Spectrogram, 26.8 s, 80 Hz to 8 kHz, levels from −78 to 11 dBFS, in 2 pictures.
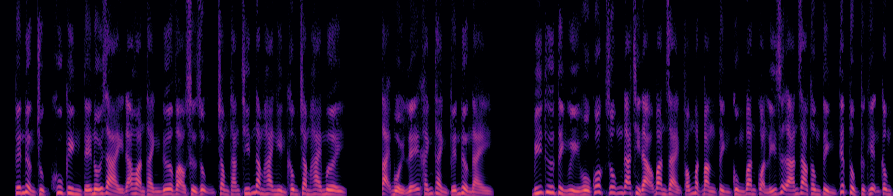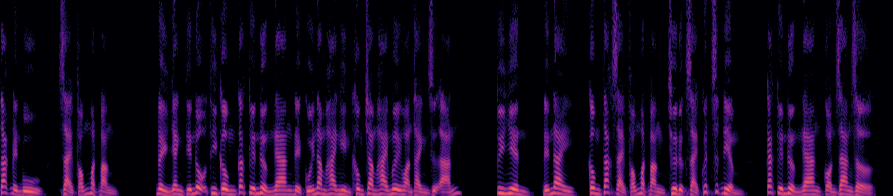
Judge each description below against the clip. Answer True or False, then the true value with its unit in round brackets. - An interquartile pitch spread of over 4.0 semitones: True (4.7 semitones)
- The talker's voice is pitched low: False (185 Hz)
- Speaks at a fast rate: False (235 wpm)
